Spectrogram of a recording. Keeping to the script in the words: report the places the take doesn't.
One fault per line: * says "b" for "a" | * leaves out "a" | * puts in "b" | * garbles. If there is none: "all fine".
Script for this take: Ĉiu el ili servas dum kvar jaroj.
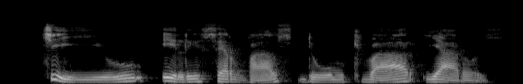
* leaves out "el"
